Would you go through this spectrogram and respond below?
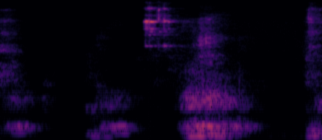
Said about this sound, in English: I can hear the dogs rustling around. They're eager to probably go for a walk on the beach.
